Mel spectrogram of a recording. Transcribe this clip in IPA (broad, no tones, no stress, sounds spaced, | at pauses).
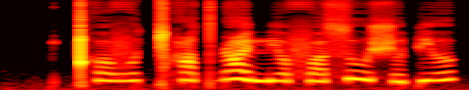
ǃʰ ɔ v ʊ ǀʰ u tˤ ɡ ɛ mʲ ɔ f ɒ s u ʃ ʊ pʲ ʊ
